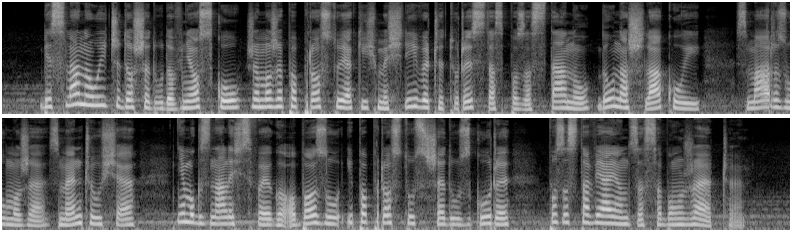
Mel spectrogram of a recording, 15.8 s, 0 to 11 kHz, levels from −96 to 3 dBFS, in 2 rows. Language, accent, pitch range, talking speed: Polish, native, 170-215 Hz, 150 wpm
